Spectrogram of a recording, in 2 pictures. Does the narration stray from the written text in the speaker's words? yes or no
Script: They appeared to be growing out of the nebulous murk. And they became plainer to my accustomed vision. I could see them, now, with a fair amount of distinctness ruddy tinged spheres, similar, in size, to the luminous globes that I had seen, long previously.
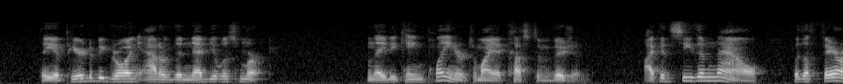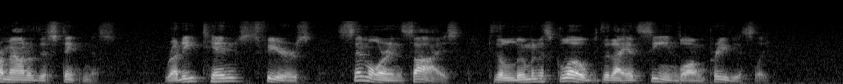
no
